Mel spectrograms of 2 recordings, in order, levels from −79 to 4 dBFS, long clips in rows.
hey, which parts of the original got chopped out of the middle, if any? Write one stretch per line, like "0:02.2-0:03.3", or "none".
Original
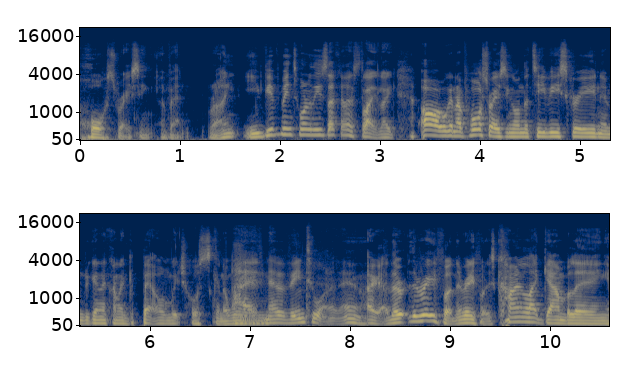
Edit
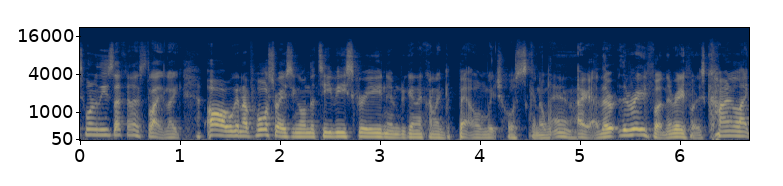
0:06.8-0:07.9

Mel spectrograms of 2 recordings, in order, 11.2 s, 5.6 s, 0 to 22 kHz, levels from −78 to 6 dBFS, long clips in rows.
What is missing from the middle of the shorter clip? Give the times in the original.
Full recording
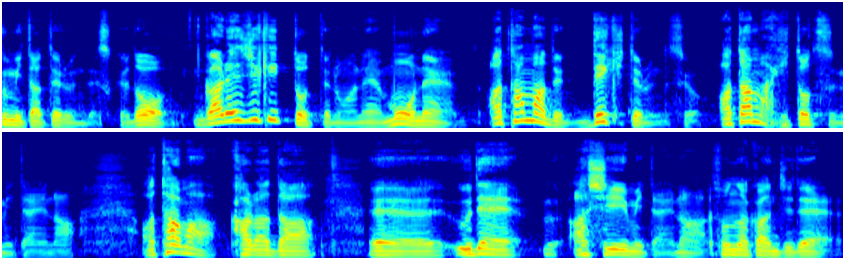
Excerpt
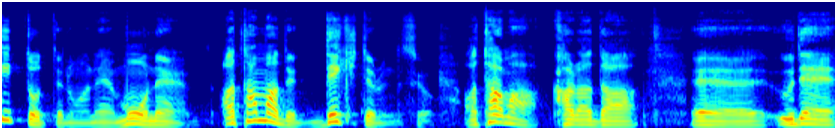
0:04.7-0:06.4

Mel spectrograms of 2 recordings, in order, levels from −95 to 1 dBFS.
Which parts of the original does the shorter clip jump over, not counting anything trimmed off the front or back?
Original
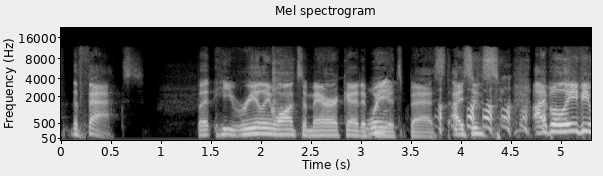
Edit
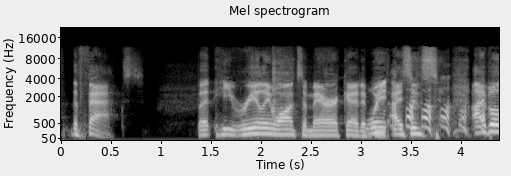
0:03.2-0:03.8

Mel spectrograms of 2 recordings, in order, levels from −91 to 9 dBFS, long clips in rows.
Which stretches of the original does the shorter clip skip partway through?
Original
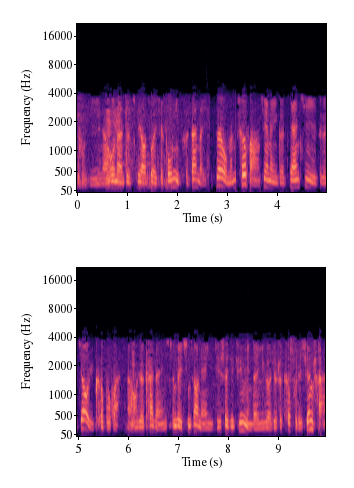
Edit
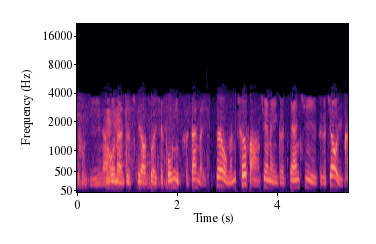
none

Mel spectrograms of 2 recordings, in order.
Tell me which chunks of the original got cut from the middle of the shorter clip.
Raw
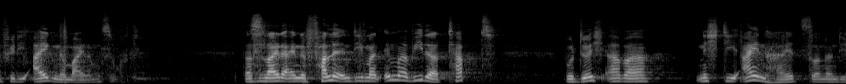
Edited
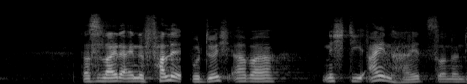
0:03.4-0:05.5

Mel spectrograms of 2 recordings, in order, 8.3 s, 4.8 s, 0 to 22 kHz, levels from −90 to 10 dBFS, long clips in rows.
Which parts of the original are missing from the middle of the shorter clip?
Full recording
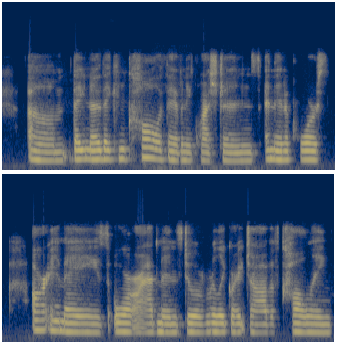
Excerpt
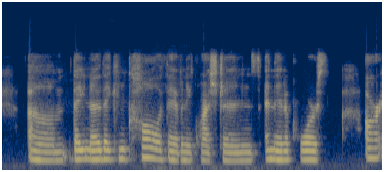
none

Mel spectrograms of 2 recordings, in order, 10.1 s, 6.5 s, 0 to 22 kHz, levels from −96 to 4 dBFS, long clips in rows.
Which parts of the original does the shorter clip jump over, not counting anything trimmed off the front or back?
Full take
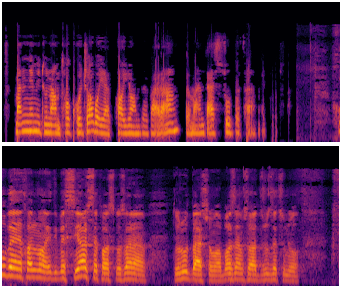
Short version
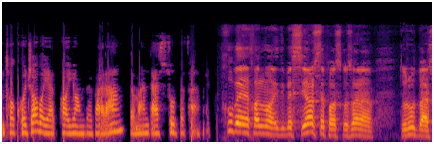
0:04.1-0:04.9

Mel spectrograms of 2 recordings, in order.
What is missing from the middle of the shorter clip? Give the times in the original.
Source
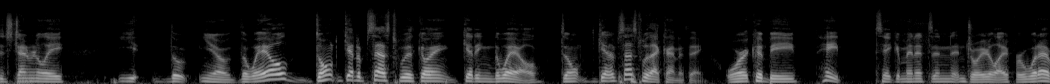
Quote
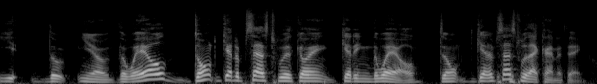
none

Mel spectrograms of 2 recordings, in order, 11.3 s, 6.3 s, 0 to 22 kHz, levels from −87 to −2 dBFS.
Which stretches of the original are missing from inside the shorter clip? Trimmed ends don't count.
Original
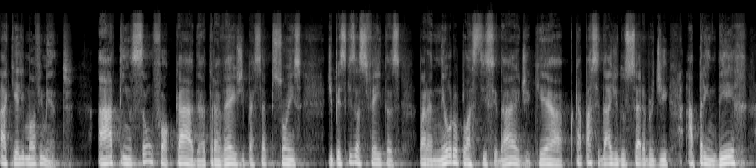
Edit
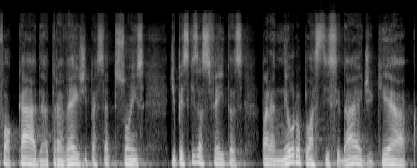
none

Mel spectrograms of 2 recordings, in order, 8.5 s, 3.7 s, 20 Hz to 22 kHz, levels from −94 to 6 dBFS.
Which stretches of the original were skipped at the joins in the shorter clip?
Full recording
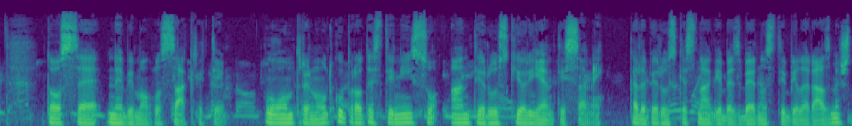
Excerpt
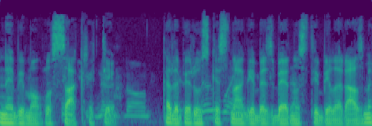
0:02.6-0:06.2

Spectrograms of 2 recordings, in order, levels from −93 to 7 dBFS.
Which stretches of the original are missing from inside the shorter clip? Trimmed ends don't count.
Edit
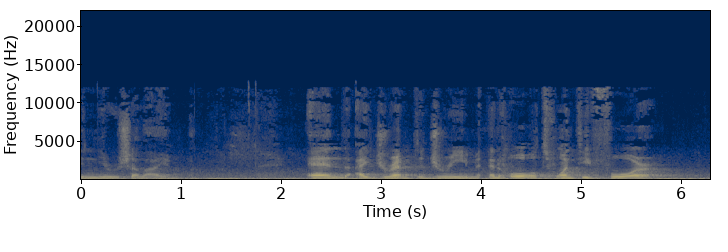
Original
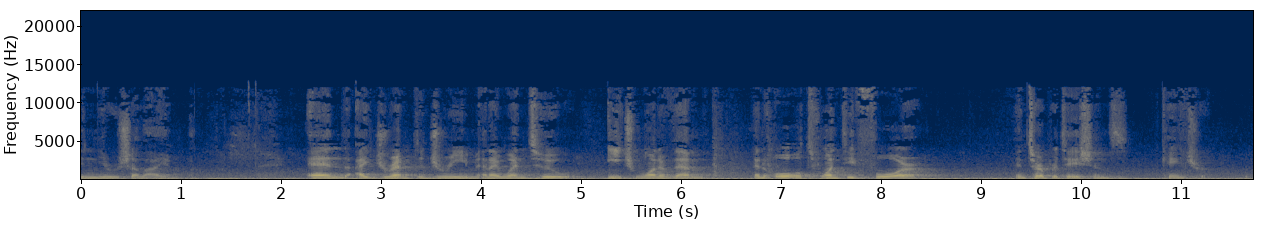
0:04.0-0:06.6

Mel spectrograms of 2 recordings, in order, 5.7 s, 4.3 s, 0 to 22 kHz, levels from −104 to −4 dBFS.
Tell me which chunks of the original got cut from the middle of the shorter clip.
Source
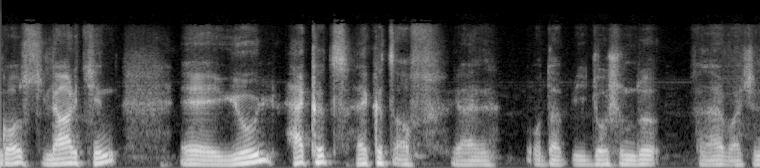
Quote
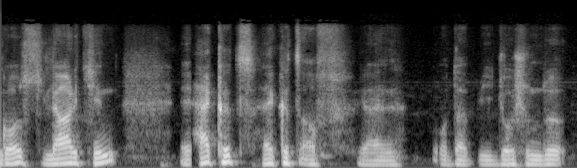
0:01.4-0:02.1

